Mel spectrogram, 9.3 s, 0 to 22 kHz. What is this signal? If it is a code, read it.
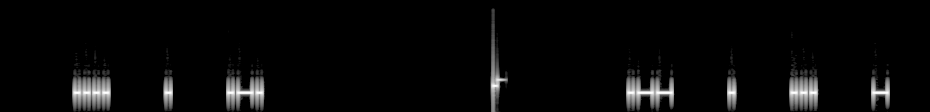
Morse code, heard as a keyed tone, about 25 wpm, spaced as for 12 wpm, 700 Hz. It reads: HER WEST
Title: 4x Character Spacing - Top 500 Words - 25wpm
